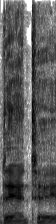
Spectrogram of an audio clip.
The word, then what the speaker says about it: Dante: Dante over here and yes it is pronounced Dante I know I speak Italian Dante knows that Nino's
